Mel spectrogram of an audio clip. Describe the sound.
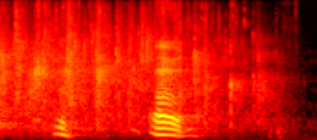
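A crowd applauds in a steady, dense patter of clapping, with a couple of brief voiced calls rising above it before the clapping tapers off and fades out.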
